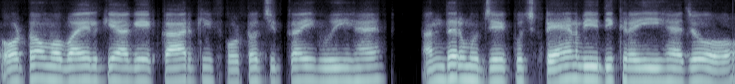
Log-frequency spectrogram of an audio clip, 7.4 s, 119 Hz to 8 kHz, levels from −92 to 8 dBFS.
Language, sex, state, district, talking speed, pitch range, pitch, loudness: Hindi, male, Rajasthan, Bikaner, 155 wpm, 135-145 Hz, 140 Hz, -17 LUFS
